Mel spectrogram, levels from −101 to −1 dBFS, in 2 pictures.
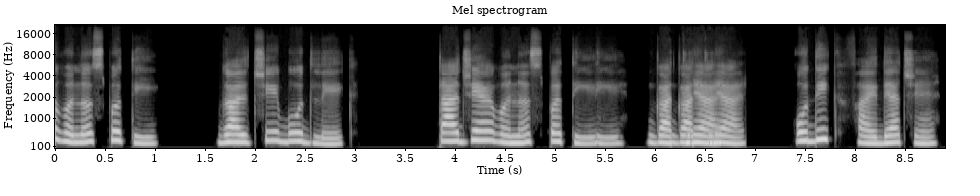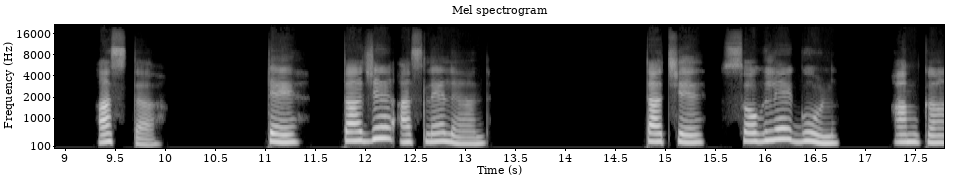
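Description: From 5.40 s to 6.90 s the speech is heard twice: a second full-band copy trails the original by about 200 ms, roughly as loud, with no decay or room colour, so it reads as a flat stutter rather than an echo. It cuts in and out abruptly at those points. This doubled audio track is likely the same signal arriving again through a slower capture path, or an edit that left two out-of-step copies overlapping.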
